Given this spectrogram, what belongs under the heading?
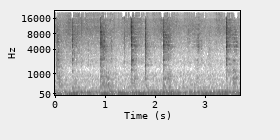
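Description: Pasta food cooking in a pan hisses and sizzles steadily up close, with a spoon stirring and scraping in periodic clinks about every half second, with no voices.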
